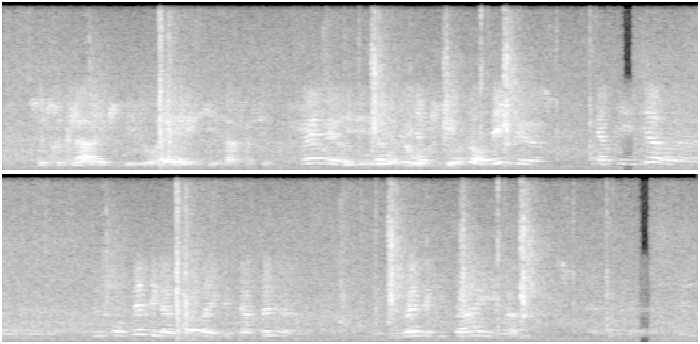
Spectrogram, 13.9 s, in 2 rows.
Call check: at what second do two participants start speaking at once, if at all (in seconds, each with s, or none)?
3.3 s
